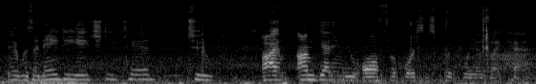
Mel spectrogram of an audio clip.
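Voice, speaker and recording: A woman at medium pitch and a fairly quick pace, with fairly even intonation, big swings in loudness, audible room echo and noticeable background noise. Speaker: riding therapy mentor trainer. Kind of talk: training talk to volunteers.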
